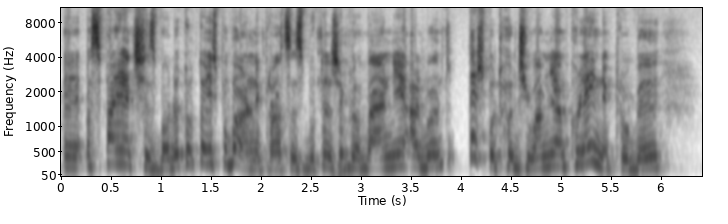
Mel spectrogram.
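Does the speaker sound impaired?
Yes: hard of hearing, cochlear implant.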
